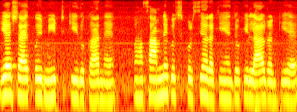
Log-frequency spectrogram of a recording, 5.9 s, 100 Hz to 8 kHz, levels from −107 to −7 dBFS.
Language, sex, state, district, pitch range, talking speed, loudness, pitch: Hindi, female, Bihar, Supaul, 165-185 Hz, 200 wpm, -20 LUFS, 175 Hz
